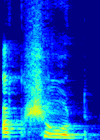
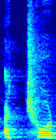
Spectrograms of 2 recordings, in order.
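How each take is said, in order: First: The middle sound is a clear 'ksh' cluster. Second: The middle sound is a plain 'ch' sound. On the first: The speaker calls it right. "अभी मैंने बोला ना अक्षोट" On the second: The speaker calls it wrong. "सब अच्छोट बोल के चले जाते हैं, तो वो गलत है"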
